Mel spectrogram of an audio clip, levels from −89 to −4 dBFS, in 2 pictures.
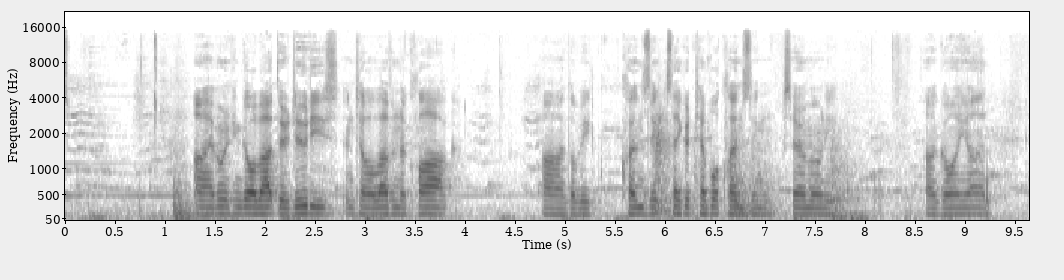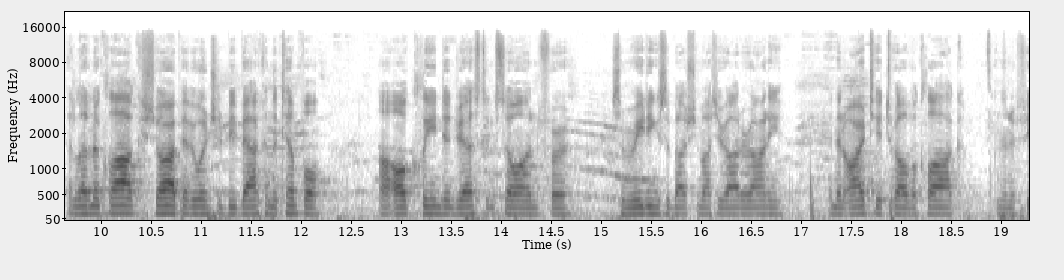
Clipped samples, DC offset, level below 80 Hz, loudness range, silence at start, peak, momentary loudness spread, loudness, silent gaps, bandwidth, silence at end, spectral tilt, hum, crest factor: under 0.1%; under 0.1%; -58 dBFS; 5 LU; 0 s; -18 dBFS; 18 LU; -40 LUFS; none; 15 kHz; 0 s; -4.5 dB/octave; none; 22 dB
